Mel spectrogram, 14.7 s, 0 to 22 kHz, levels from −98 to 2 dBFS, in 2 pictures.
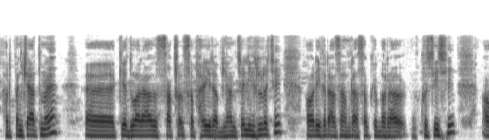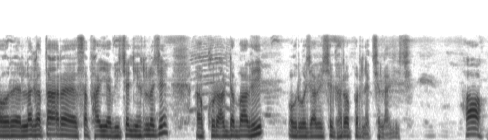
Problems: none marked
